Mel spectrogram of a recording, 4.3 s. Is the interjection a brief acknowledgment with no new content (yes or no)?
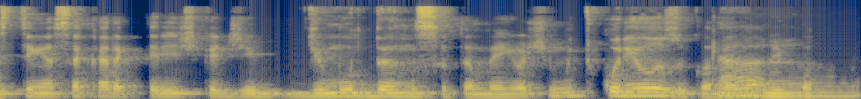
no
